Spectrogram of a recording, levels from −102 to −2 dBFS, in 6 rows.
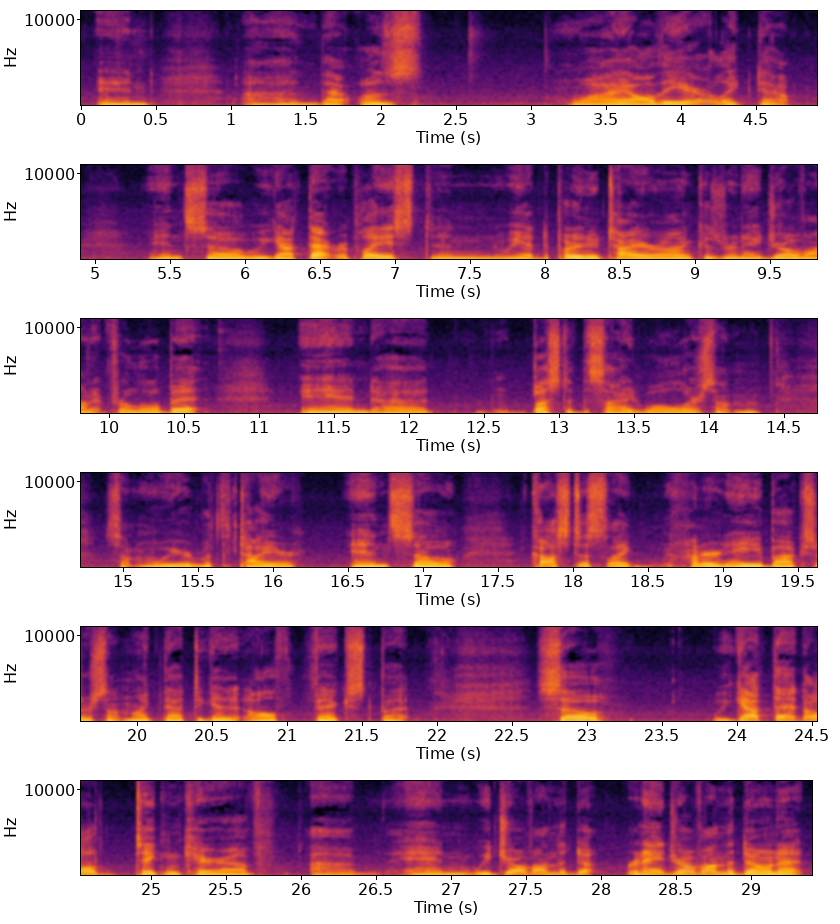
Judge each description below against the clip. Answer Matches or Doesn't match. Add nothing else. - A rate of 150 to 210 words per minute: Matches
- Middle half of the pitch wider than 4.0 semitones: Doesn't match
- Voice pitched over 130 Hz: Matches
